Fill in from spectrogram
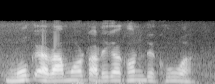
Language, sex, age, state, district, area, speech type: Assamese, male, 30-45, Assam, Jorhat, urban, read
